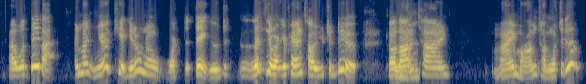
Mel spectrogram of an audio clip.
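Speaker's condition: Deafness, acquired at age four

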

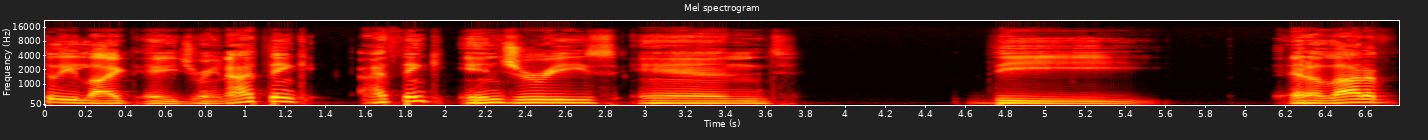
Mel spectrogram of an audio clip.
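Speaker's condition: No condition

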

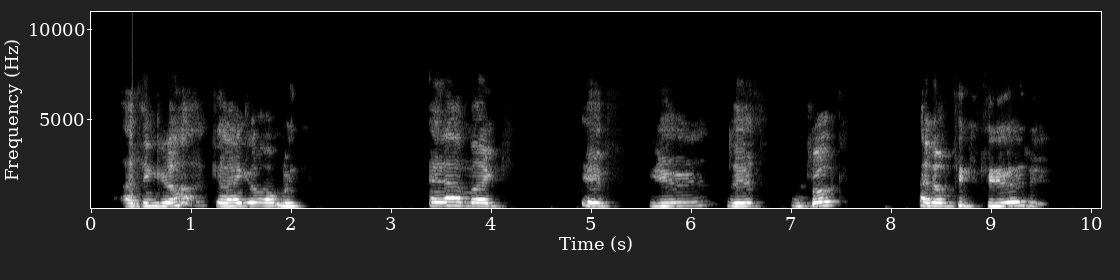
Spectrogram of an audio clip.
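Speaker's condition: Cerebral palsy; uses wheelchair

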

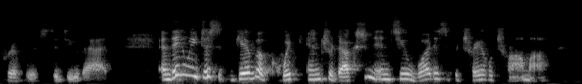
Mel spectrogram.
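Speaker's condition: No condition

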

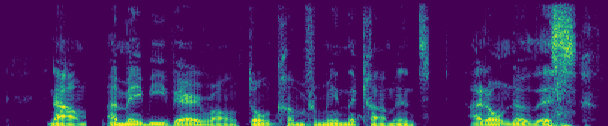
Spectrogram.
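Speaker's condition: Cerebral palsy; muscles needing relaxation

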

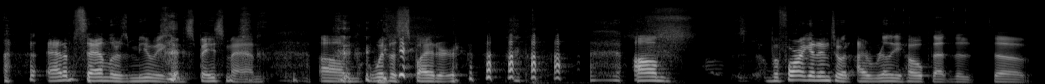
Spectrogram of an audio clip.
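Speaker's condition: No condition

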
